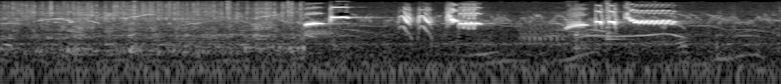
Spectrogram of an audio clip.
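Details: Starling calling outdoors: after a quiet start, a run of loud, harsh, buzzy notes mixed with sharp whistled sweeps arrives in two clusters, with faint twittering of other birds behind.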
